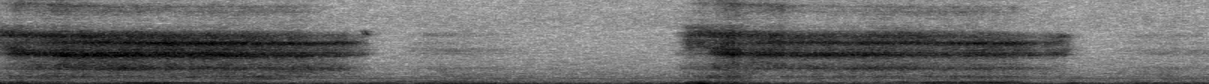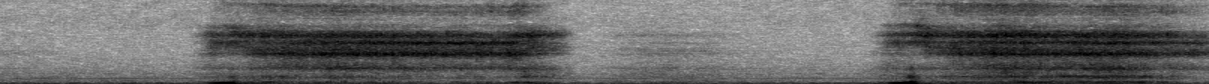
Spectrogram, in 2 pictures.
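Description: Soft airy snoring with light breathing, roughly one cycle every three and a half seconds, over faint background hiss; gentle snoring.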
